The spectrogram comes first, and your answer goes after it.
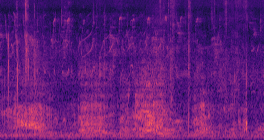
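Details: Lions fighting in Kruger National Park at Kambaku River Lodge, an old male battling young males over territory: three harsh, rasping mid-pitched snarling roars, each about a second long, separated by short pauses, with faint bird calls behind.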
